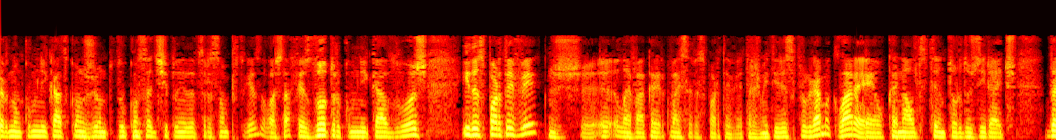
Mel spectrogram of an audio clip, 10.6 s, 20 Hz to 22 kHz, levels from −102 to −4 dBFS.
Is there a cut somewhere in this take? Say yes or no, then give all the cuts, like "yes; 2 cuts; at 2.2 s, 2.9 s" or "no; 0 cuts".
yes; 1 cut; at 8.6 s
